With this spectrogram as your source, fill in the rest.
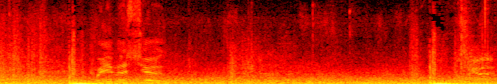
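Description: Cannon and musket fire from a Napoleon: Total War battle, two deep booms rumbling under a steady roar of distant gunfire, with someone talking in German over the top.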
